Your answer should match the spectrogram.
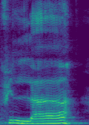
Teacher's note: اللہ کے نام کو باریک پڑھیں گے، اس لیے کہ اللہ کے نام سے پہلے زیر آیا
